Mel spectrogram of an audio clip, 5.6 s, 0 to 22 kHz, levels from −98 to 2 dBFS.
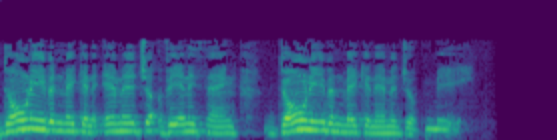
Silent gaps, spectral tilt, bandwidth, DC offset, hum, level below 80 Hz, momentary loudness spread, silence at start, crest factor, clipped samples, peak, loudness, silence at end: none; -6 dB/octave; 7.6 kHz; under 0.1%; none; -70 dBFS; 13 LU; 0 s; 18 dB; under 0.1%; -10 dBFS; -28 LUFS; 1 s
